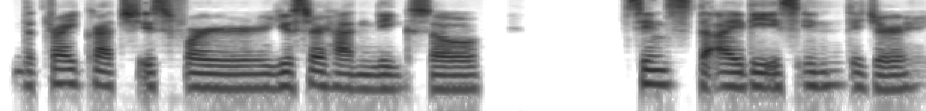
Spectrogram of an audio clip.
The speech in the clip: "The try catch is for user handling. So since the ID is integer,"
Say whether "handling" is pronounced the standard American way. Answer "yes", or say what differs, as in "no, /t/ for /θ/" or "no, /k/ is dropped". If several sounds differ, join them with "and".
no, /l/ is dropped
